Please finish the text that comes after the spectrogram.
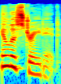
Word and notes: illustrated: íləstrèitid; イラストレイティド

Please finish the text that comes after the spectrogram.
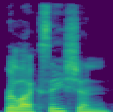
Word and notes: relaxation: rìːlækséiʃən; リーラクセイション

